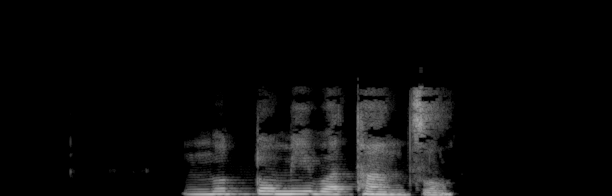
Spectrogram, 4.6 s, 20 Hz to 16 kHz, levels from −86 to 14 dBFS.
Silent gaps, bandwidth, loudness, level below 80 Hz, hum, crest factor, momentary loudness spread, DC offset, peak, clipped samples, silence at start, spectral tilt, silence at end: none; 9.4 kHz; -20 LUFS; -70 dBFS; none; 18 dB; 9 LU; under 0.1%; -6 dBFS; under 0.1%; 1.4 s; -5 dB/octave; 1.2 s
